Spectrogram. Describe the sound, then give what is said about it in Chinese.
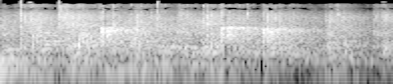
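A church audience applauding: a steady wash of many hands clapping, with voices mixed in. “你看我们的神好不好，来给神一个掌声。”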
